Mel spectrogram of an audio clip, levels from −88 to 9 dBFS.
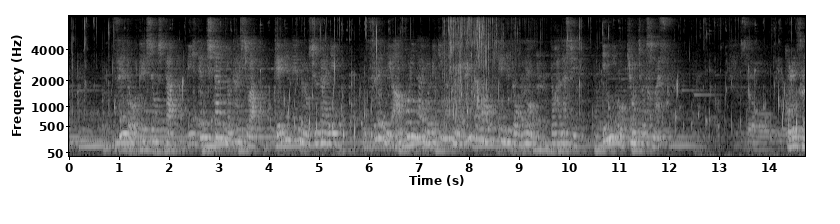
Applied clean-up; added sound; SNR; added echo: none; Liquid; 12 dB; reverberation time 0.9 s.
